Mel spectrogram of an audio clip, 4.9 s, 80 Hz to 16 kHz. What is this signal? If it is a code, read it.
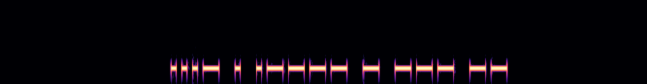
Morse code, heard as a keyed tone, about 30 wpm, 700 Hz. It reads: VE1TOM
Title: DXCC-100 Call Signs - 6 Characters - Repeated 3x - 30wpm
